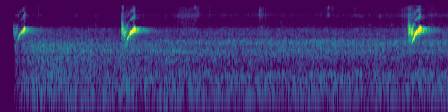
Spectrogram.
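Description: Three short, high, sharp chirps from a bird, spaced irregularly, over a steady background hiss like distant traffic or wind.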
